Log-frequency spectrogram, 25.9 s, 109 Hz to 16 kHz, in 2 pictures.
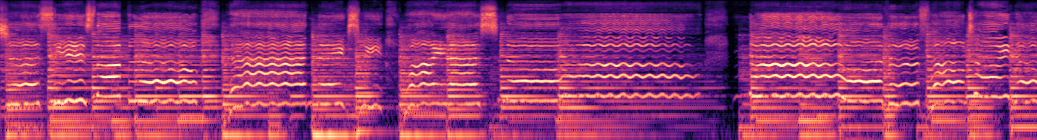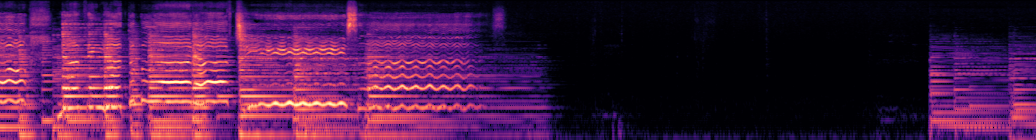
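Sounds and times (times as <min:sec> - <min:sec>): person singing with vibrato: 0:00.0 - 0:19.3.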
